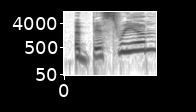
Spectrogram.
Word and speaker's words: Abyssrium: gonna say it wrong abyssrium it's like abyss and then r-i-u-m and it's this game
